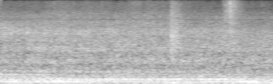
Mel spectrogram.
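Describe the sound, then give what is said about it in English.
An engine idles with a steady, loud low rumble and droning harmonics, holding even throughout, with two brief hissy bursts breaking through near the end. No one speaks. “Engines, I'm telling you, let's leave them behind.”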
